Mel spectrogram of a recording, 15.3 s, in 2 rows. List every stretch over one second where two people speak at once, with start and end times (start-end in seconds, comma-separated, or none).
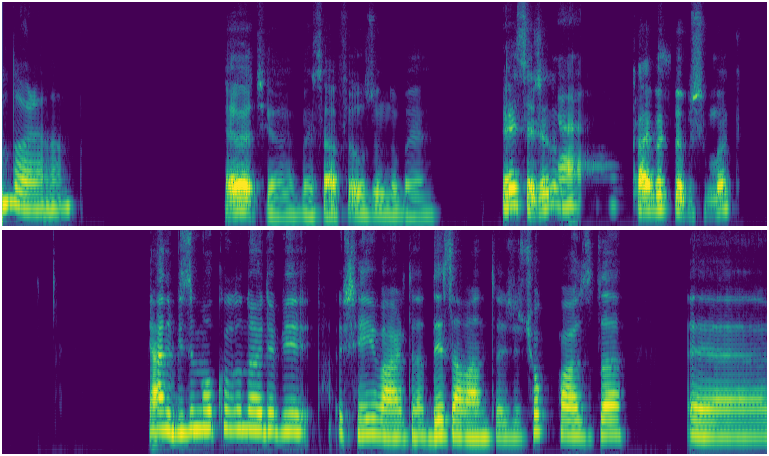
none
